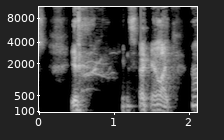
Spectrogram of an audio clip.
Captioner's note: laughing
